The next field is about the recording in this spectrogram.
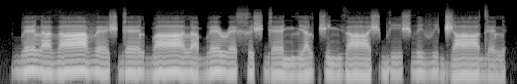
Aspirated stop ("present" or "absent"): absent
